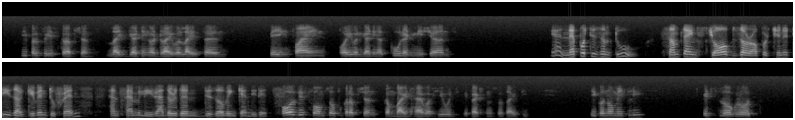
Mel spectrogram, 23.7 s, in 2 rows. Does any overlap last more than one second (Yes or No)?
No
